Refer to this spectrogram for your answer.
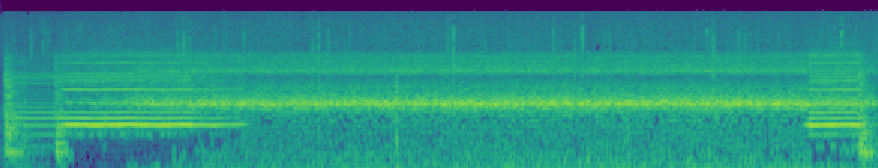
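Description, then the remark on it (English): A spaceship airlock filling with air: a loud, steady rushing hiss layered with a droning, horn-like hum that holds for about twelve seconds with no voices. “Filling airlock.”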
